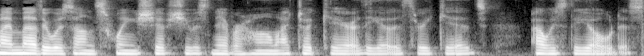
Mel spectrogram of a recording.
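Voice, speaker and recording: A woman with a Southern US accent and a very deep, low pitch on a very clean recording with a silent background. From North Carolina. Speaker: college president. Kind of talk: interview.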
